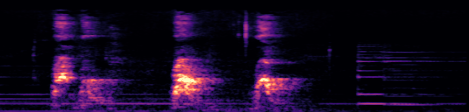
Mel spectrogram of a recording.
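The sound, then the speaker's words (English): A female dog barks in a few sharp, harmonic yelps spaced roughly a second apart, each bark loud and clear with quiet gaps between and no talk over them. “That's my dog. We're just gonna let her bark because there's no stopping craziness.”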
